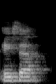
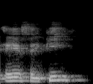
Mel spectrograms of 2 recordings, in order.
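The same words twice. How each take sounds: First: It is said as one single word. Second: Each letter is said separately. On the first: It is treated as an acronym. "that's an acronym" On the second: It is treated as an initialism. "that's an initialism"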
